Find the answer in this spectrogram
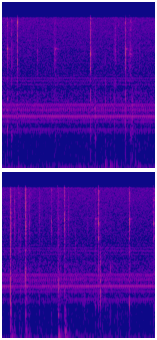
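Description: Faint computer keyboard typing and mouse clicks: irregular sharp keystrokes, a few a second, a little louder in the second half.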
